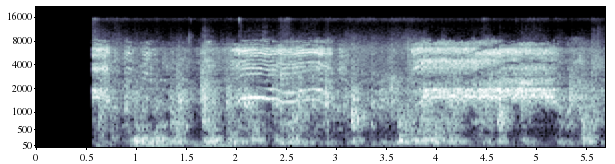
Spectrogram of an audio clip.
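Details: A Superb Lyrebird of Australia gives a dense run of mimicked sounds, high wavering cries and bleat-like wails very like human children's voices, with a brief trilling flourish in the middle.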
